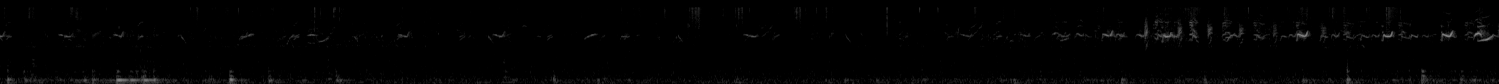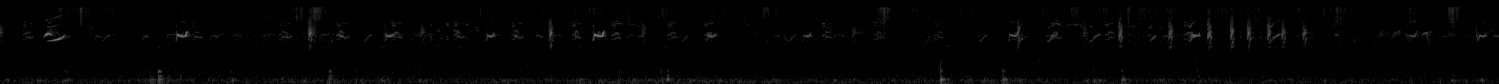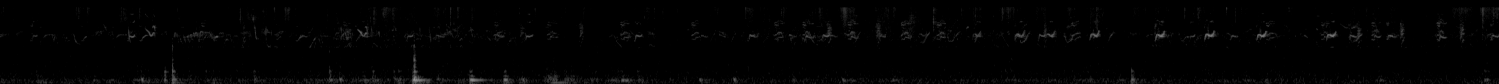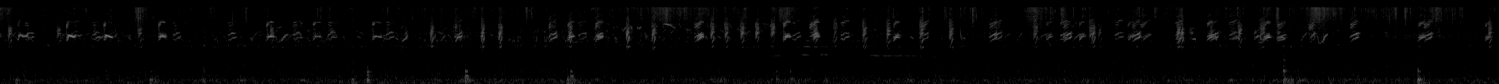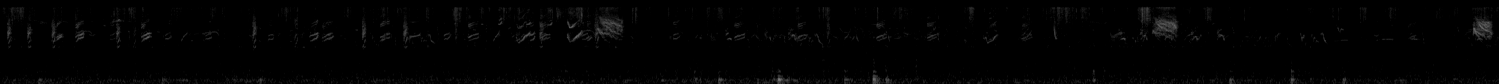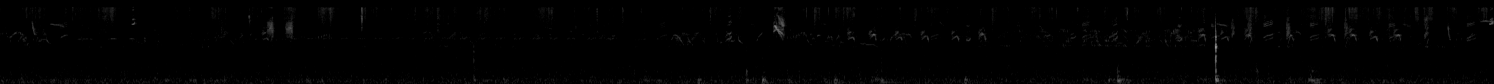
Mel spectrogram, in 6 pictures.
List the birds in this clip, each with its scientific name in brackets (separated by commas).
Tawny-flanked Prinia (Prinia subflava), Red-billed Firefinch (Lagonosticta senegala)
